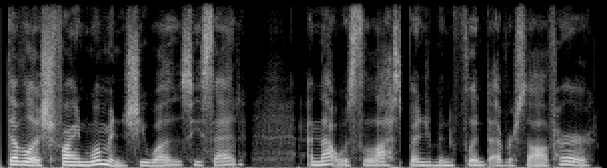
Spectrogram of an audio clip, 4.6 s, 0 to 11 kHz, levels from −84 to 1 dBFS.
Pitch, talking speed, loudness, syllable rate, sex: 210 Hz, 235 wpm, -19 LUFS, 6.1 syllables/s, female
